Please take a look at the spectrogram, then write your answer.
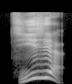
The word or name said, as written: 极限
